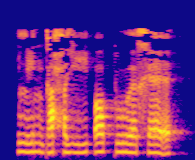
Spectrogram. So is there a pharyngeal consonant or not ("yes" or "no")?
yes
